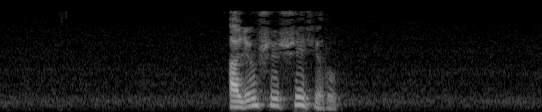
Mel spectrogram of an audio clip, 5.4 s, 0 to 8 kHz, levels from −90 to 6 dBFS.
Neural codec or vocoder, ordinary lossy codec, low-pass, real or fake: vocoder, 44.1 kHz, 80 mel bands, Vocos; MP3, 24 kbps; 7.2 kHz; fake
